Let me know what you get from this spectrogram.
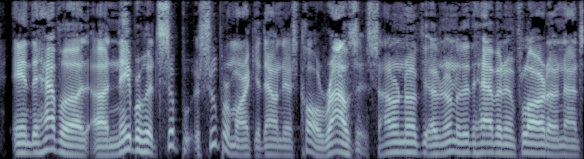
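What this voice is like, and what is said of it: New Orleans accent. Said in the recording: “I'm originally from New Orleans... This is where the accent comes from”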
